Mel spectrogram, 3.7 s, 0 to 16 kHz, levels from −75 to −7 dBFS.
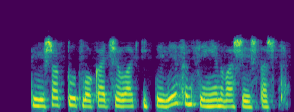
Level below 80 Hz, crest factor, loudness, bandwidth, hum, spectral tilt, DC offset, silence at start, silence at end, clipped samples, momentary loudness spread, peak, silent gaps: -54 dBFS; 12 dB; -13 LUFS; 4.8 kHz; none; -11 dB/octave; under 0.1%; 0.4 s; 0.1 s; under 0.1%; 5 LU; -2 dBFS; none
